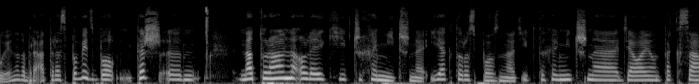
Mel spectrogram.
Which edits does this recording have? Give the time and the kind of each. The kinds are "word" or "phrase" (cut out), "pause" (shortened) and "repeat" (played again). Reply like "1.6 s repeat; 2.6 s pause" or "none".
2.3 s pause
